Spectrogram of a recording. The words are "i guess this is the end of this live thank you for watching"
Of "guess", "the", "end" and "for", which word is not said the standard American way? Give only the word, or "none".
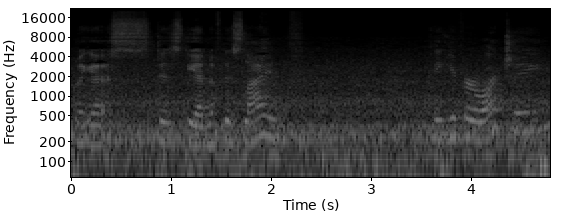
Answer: none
